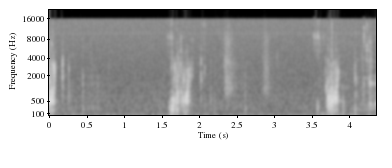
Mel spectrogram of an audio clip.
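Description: Close-miked gulps of a green drink being swallowed: two loud gulps about two seconds apart, with faint wet mouth clicks between.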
